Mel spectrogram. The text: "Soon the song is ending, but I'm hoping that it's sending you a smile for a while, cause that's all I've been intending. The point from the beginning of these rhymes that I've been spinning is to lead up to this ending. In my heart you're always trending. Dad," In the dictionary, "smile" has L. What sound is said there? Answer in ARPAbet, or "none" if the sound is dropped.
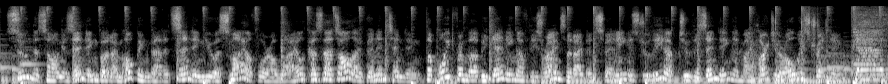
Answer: L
